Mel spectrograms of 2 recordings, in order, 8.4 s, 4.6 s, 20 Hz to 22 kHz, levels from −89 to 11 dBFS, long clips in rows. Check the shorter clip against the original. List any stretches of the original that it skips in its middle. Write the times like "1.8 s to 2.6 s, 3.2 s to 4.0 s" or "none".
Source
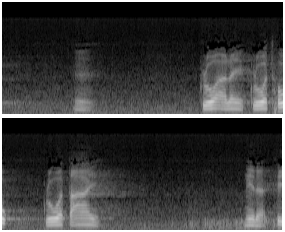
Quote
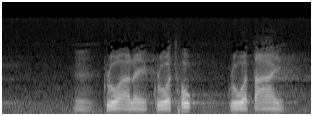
1.5 s to 2.9 s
